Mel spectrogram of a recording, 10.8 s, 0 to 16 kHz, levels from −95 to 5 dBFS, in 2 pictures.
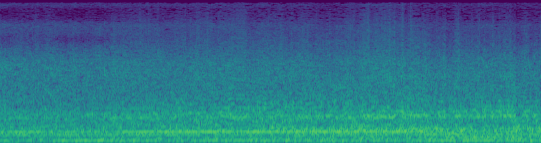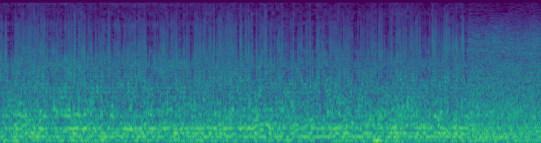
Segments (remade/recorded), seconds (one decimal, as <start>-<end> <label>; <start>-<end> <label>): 0.0-5.4 recorded; 5.4-10.1 remade; 10.1-10.8 recorded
